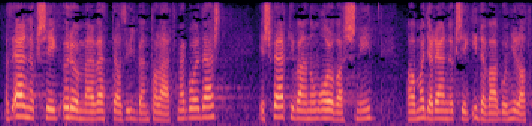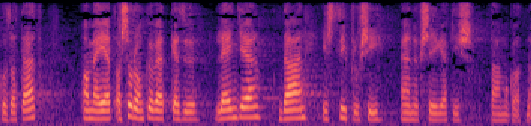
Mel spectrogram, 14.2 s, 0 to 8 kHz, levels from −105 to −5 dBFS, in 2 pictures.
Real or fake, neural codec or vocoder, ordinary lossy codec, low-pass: real; none; none; 7.2 kHz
